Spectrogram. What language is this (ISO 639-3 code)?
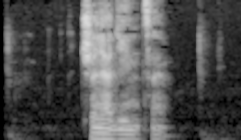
slk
